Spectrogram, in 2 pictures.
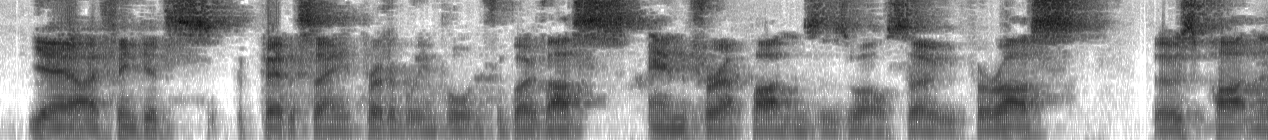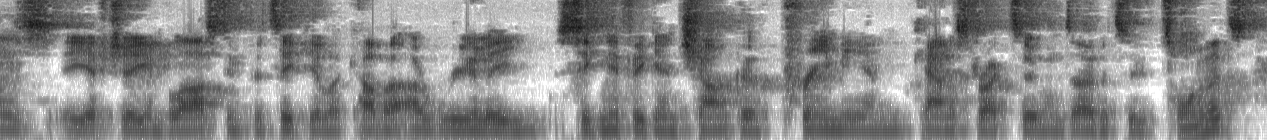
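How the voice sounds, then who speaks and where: Talking at a fairly quick pace with hardly any pauses, a man with an Australian accent has a very deep, low pitch, a bright, sharp tone and fairly even intonation. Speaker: sales executive. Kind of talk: interview. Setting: podcast.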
